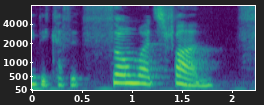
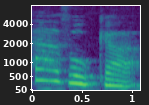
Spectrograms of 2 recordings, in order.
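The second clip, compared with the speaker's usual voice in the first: usual speaking voice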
